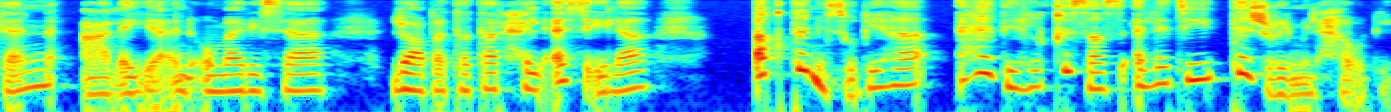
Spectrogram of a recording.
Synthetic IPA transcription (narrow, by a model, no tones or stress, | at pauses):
anʕa̰lʔa̰jːa̰ʔa̰nʔʊ̰maːɾɪsa | lʊʕbat̪t̪ˤɑɾˤħalʔa̰sʔɪ̰la | ʔɑqt̪ɑnɪsbɪɦahaːðɪhɪlqɨsˤɑsˤʔalːat̪iːt̪ad͡ʒɾiːmɪnħa̰wlḭ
